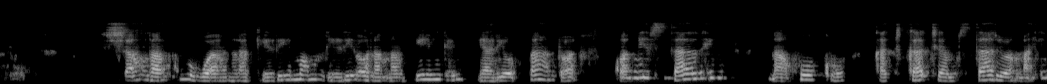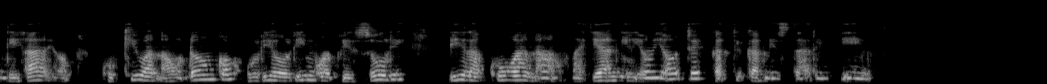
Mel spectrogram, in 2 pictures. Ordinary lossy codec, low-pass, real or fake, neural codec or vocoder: MP3, 64 kbps; 7.2 kHz; fake; codec, 16 kHz, 4.8 kbps, FACodec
